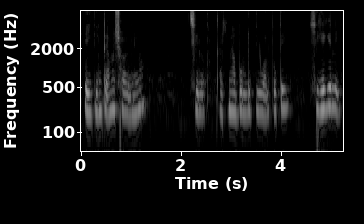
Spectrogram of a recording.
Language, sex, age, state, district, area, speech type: Bengali, female, 30-45, West Bengal, Uttar Dinajpur, urban, spontaneous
